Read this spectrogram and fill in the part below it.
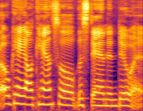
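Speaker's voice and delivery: ordinary delivery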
